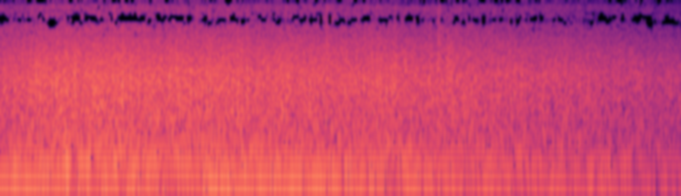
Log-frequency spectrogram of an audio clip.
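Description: Opening of a music-video preview: a steady hiss like rain over a low hum, with no instruments or voice yet. It is loudest early on and slowly fades away.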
